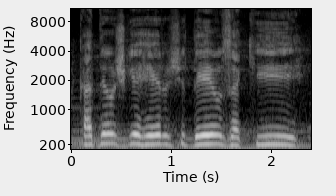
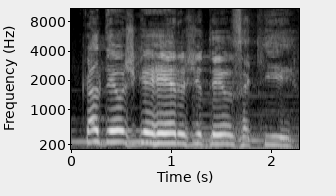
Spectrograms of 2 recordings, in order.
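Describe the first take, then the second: First: It is said at a quieter volume. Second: It is said at a louder volume.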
